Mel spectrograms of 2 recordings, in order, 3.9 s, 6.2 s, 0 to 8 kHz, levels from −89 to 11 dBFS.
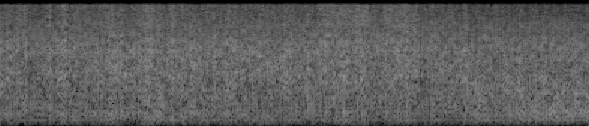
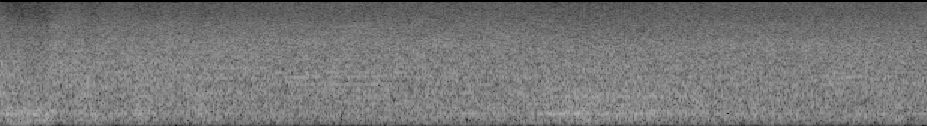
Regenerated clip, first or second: first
